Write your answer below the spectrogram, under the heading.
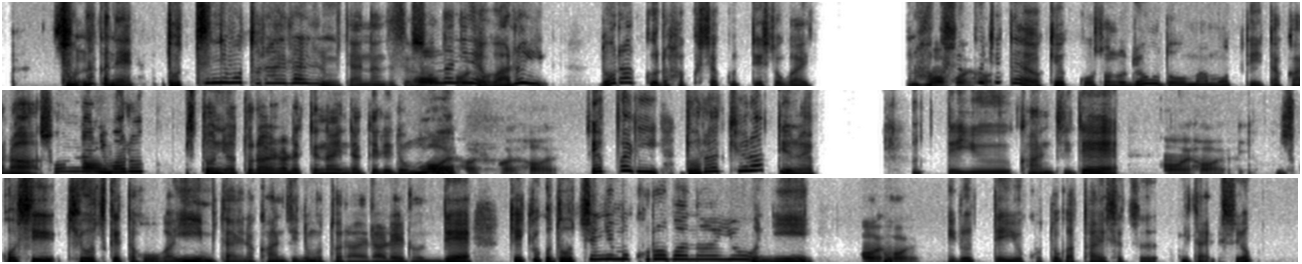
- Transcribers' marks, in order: other background noise
- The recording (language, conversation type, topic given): Japanese, unstructured, 挑戦してみたい新しい趣味はありますか？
